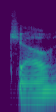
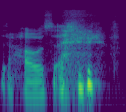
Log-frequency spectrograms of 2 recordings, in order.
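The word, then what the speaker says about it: José: No, but I I think is just cuz his name is not pronounced Joe. It's Jose, I guess.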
